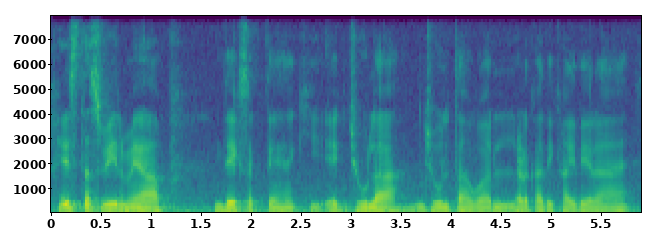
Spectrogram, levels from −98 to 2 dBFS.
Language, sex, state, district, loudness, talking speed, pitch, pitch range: Hindi, male, Rajasthan, Nagaur, -18 LUFS, 175 wpm, 135 Hz, 130-150 Hz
